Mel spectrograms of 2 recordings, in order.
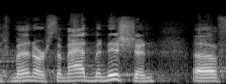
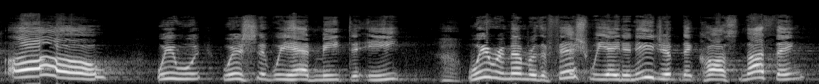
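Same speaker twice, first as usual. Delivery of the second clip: mock whining, starting high; whining Israelites; 4 semitones higher than usual. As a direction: complain like spoiled people. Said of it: "They start crying".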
